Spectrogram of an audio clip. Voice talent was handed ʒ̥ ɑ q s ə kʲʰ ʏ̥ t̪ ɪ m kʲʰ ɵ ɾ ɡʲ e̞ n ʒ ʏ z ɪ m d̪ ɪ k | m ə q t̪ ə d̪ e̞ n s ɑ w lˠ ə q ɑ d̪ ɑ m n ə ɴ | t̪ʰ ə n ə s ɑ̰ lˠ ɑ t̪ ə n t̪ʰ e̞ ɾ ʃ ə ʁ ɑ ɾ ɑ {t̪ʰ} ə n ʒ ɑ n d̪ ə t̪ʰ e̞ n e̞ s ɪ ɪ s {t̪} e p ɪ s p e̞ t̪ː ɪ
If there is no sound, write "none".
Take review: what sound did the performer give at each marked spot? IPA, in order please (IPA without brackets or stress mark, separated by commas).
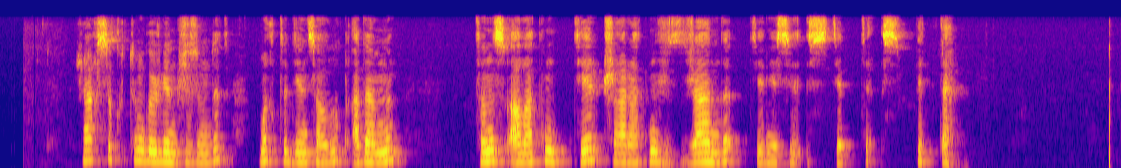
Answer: t̪, t̪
